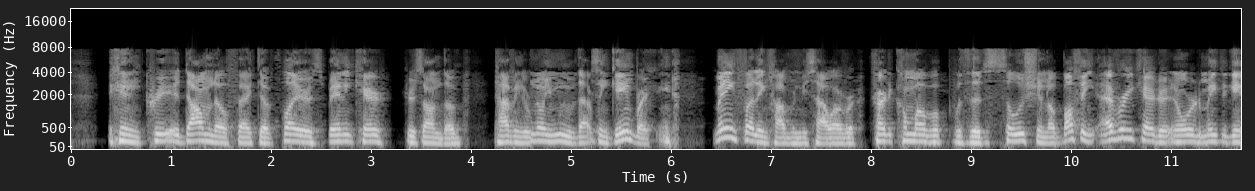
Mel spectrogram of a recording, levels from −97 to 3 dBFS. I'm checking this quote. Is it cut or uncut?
cut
